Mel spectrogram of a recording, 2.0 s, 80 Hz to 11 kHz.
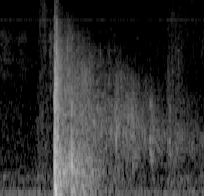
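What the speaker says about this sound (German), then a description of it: "Schüsse kommen west, also wir sind sicher." A single distant gunshot in the video game ArmA 3 cracks and echoes away, faint against a quiet background.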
